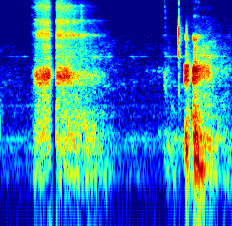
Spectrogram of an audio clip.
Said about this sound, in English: So, yeah, I excuse me, folks. Sorry for clearing my throat in your guys' ear.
